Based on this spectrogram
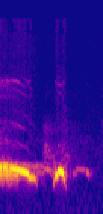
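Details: Spotted dove calling to lure other doves with a single long, hoarse, slightly falling coo followed by a short arched note and a soft trailing tail.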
